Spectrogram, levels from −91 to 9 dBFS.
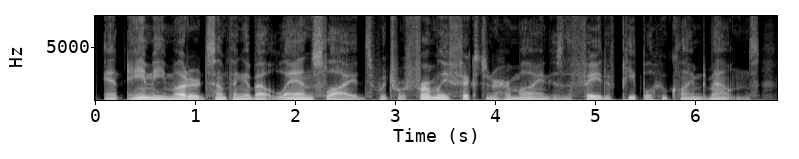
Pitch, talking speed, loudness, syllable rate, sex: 100 Hz, 185 wpm, -19 LUFS, 5.4 syllables/s, male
